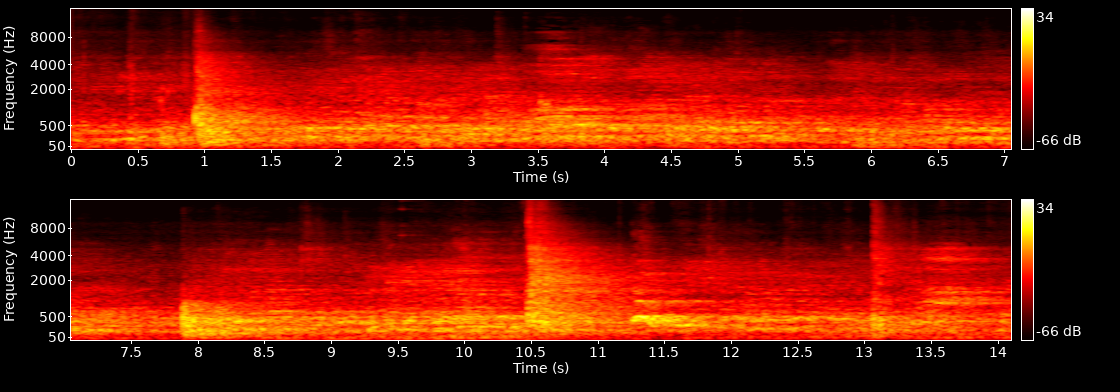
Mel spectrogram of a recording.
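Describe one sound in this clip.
A cricket bat sharply strikes a ball several times.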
